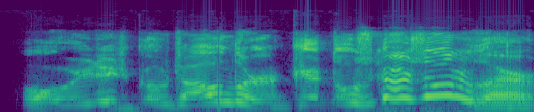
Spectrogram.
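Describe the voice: A put-on character voice at a fairly high pitch moves along at a fairly quick pace.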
